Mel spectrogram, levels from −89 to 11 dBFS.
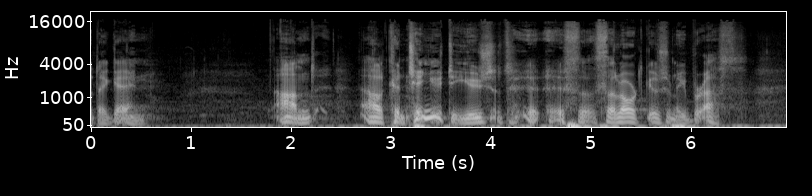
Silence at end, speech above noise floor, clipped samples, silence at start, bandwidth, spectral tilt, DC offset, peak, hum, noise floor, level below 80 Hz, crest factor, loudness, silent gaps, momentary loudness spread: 0.05 s; 31 dB; under 0.1%; 0 s; 17.5 kHz; -5 dB/octave; under 0.1%; -4 dBFS; none; -53 dBFS; -36 dBFS; 18 dB; -23 LUFS; none; 15 LU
